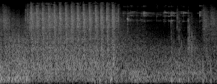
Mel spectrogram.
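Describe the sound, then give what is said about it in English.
Rapid automatic gunfire from a video game rattles out in dense, continuous bursts that stay loud for the whole stretch, with no talk over it. “Still shooting, guys.”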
